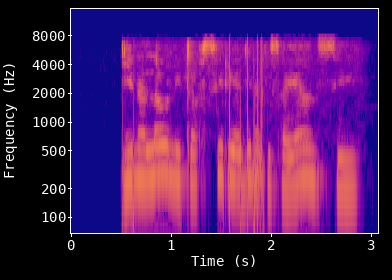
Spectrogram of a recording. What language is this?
Swahili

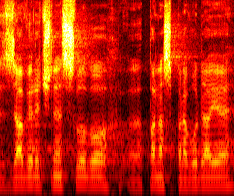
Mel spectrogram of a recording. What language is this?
Czech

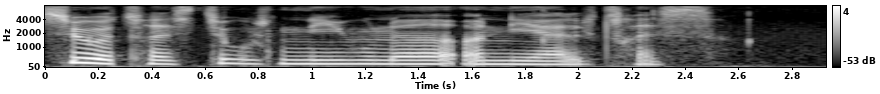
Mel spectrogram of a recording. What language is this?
Danish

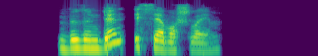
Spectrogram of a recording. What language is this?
Bashkir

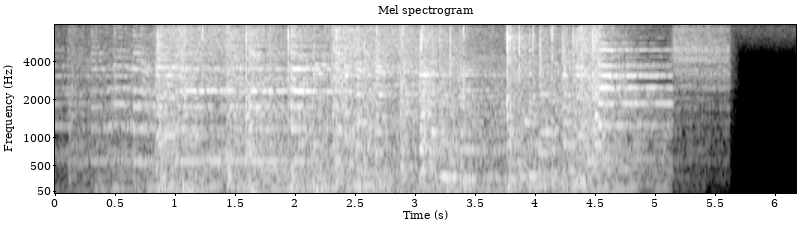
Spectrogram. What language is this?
Bangla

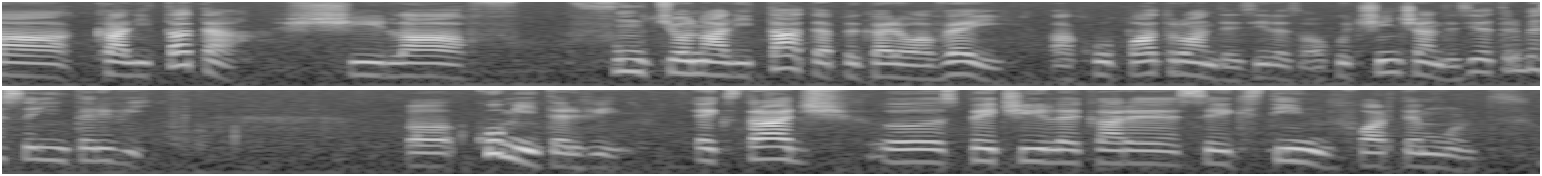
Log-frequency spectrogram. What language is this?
Romanian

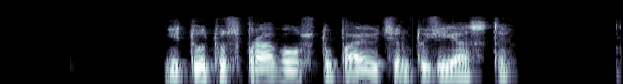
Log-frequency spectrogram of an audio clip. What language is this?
Belarusian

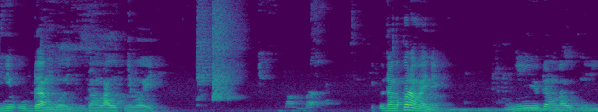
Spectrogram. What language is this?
Indonesian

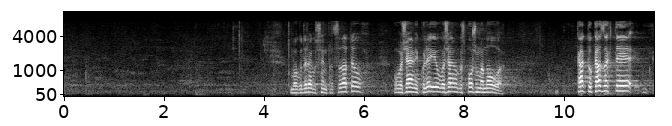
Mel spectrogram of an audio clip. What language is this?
Bulgarian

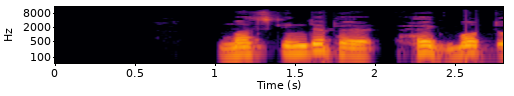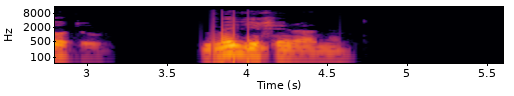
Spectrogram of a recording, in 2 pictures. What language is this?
Laz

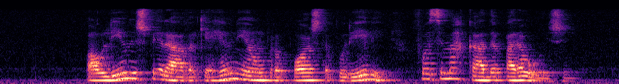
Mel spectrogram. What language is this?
Portuguese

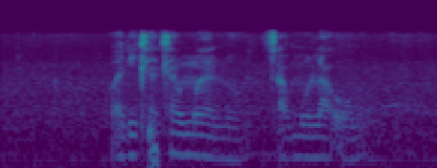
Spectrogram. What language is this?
Tswana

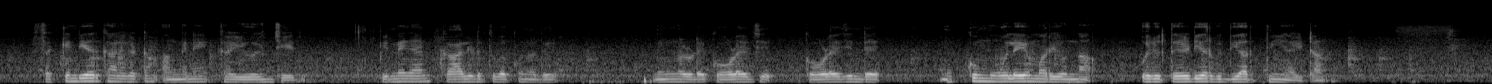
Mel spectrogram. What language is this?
Malayalam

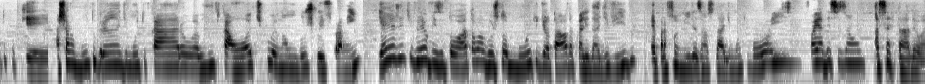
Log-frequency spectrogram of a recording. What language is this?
Portuguese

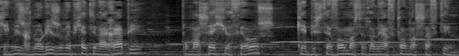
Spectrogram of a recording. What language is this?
Greek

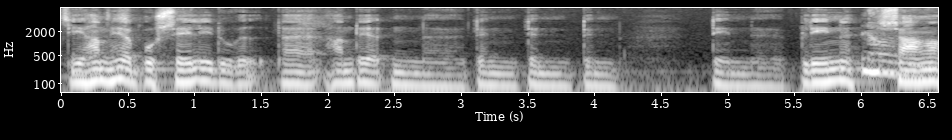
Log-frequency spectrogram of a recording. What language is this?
Danish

